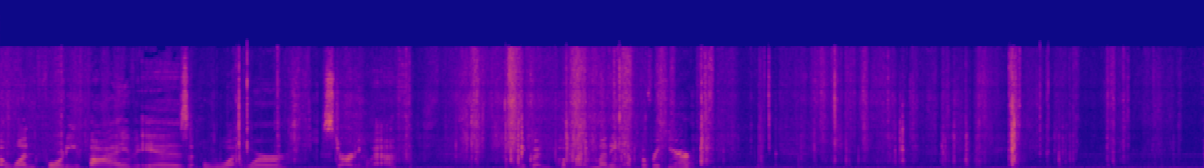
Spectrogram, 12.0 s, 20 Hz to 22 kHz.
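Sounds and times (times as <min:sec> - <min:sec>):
banknotes rustling: 0:00.0 - 0:11.9.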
